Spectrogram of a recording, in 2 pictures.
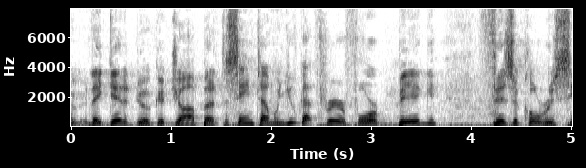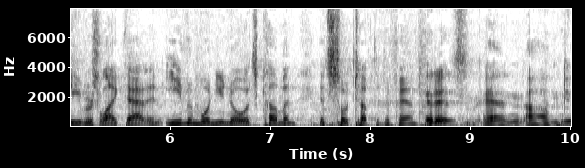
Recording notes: live at The Cooler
